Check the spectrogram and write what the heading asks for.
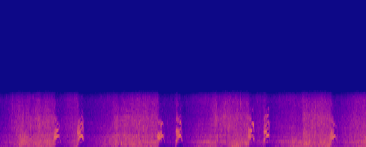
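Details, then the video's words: Jack, a dog, barking at waves in a bay at St. Albans on the south coast of Newfoundland; short barks, mostly in pairs, about every one to two seconds, over loud continuous surf and wind. "Jack barking at Waves"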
